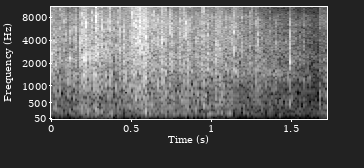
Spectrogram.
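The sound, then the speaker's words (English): Packing tape rips off a package holding jeans ordered online during an unboxing. It makes a continuous crackling, crinkling tear lasting a couple of seconds, moderately loud, with no talk over it. “Now he's ripping off some tape.”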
